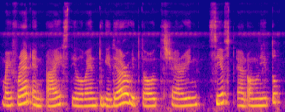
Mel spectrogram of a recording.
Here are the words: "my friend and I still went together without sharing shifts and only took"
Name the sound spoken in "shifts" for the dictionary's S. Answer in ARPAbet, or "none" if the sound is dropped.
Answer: none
